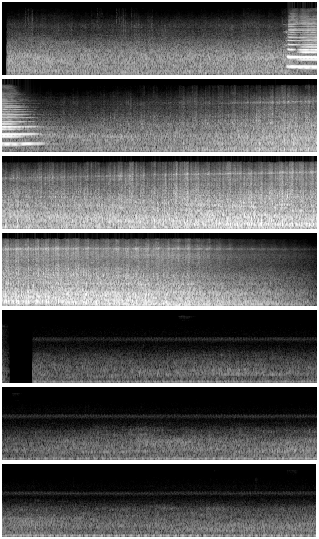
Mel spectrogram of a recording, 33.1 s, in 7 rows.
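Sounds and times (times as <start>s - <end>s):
train passing: 0.1s - 33.0s
train horn blast: 4.2s - 5.7s.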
